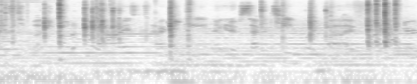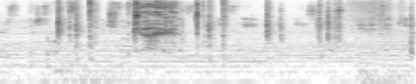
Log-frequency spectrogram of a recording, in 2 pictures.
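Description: Fingers tap a computer keyboard to enter a character name, with bursts of quick clicks spread across the clip and a short louder flurry partway through. A voice speaks quietly at times under the typing.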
